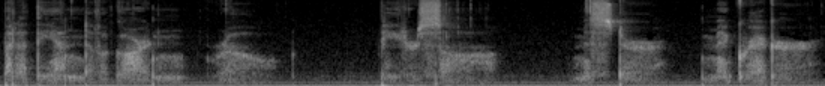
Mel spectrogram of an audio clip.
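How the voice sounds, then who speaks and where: Female ASMR storyteller. Full breathy whisper throughout, unhurried and deliberate, gentle bedtime read for children's tales. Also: poor audio.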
